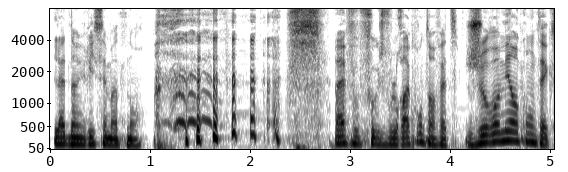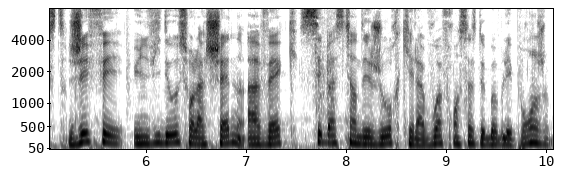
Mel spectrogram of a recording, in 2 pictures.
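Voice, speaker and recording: A young man, a video creator, telling stories in a casual interview, animated and slangy, often breaking into laughter. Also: medium pitch. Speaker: YouTuber being interviewed.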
